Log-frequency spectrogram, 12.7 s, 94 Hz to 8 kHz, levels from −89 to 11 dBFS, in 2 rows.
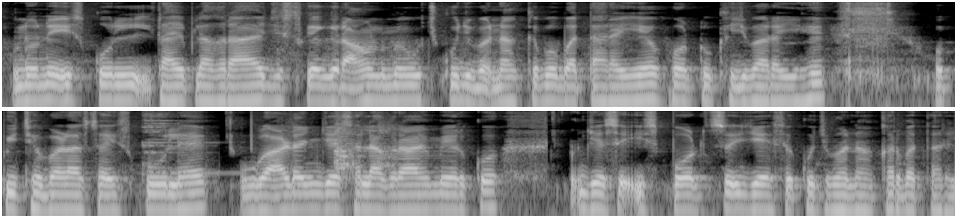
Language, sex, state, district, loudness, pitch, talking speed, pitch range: Magahi, male, Bihar, Gaya, -15 LUFS, 120 Hz, 195 wpm, 115-120 Hz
